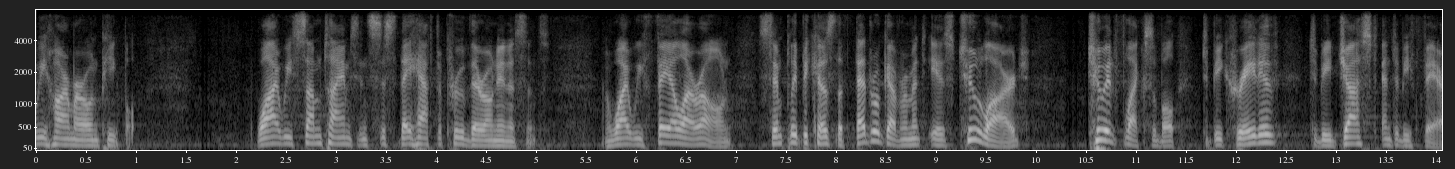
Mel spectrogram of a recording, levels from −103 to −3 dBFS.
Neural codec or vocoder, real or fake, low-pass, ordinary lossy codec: none; real; 7.2 kHz; Opus, 24 kbps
